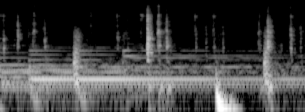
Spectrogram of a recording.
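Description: Fingers type on a computer keyboard in a soft, close run of irregular key clicks over a faint steady hum, with a couple of slightly heavier taps.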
